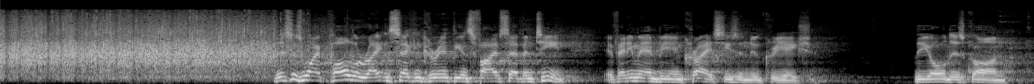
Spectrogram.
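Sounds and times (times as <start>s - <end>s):
audience clapping: 0.0s - 3.9s
speech: 2.8s - 8.3s, 9.2s - 10.2s.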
